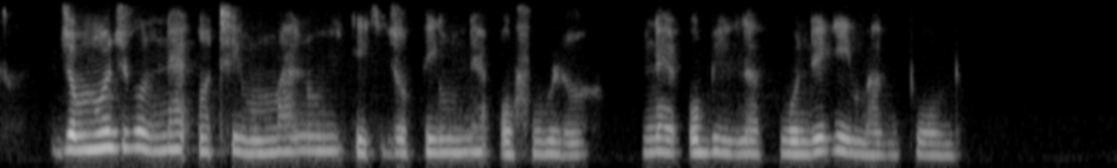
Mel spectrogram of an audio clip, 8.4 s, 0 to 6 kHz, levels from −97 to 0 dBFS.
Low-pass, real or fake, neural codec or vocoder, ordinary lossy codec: 5.4 kHz; fake; autoencoder, 22.05 kHz, a latent of 192 numbers a frame, VITS, trained on one speaker; Opus, 24 kbps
